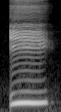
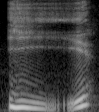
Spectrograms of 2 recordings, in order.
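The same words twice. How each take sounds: First: The pitch stays high and level. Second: The pitch dips low, then rises.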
